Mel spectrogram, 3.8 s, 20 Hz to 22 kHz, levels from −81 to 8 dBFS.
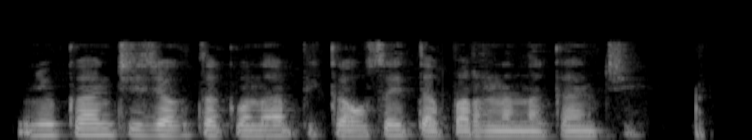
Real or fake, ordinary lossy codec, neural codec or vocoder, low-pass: real; AAC, 48 kbps; none; 7.2 kHz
